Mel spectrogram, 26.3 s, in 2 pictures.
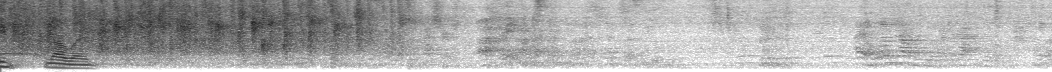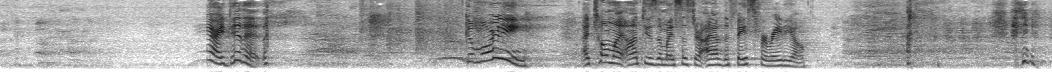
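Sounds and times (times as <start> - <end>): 
speech: 0.0 - 1.3, 15.9 - 16.6, 19.2 - 23.3
audience applause: 0.0 - 5.3, 17.5 - 19.5
laughter: 12.9 - 14.6, 16.4 - 19.0, 23.6 - 26.2.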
